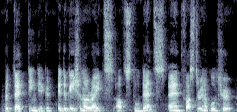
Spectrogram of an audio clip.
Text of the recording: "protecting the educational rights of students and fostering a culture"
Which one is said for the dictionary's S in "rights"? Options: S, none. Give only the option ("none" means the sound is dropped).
S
